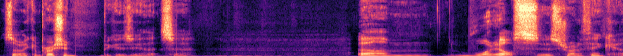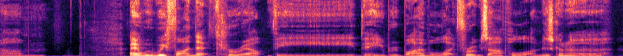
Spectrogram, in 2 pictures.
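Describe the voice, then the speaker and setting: A man hosting a podcast, giving casual, rambling commentary on a book in a halting, sardonic manner. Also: low-pitched, lively intonation. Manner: halting, sardonic, mock-surprised at times. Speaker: podcast host.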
